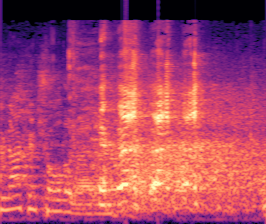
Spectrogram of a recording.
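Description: Men laugh heartily close by.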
